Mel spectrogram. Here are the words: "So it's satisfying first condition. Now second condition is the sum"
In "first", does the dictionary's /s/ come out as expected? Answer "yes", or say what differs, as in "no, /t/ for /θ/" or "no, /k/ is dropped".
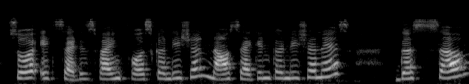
yes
